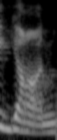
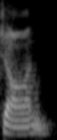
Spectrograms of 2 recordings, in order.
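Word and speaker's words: Jöns: Well, it would be Yan because he's Swedish. So, he's not John. He's Yan. Yan Yakob.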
